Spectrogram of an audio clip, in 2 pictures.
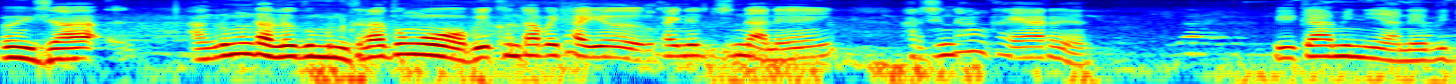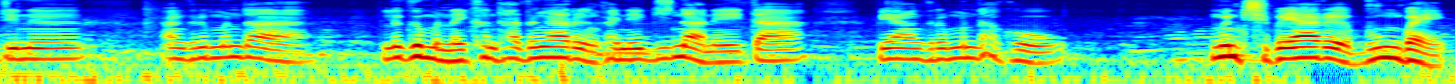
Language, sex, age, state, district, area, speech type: Bodo, female, 60+, Assam, Udalguri, rural, spontaneous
